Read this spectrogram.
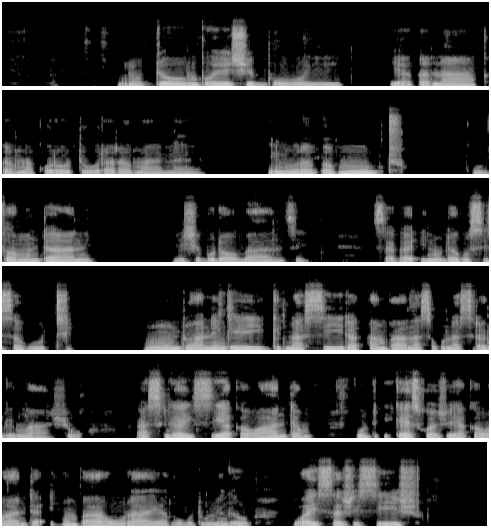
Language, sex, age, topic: Ndau, female, 18-24, health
